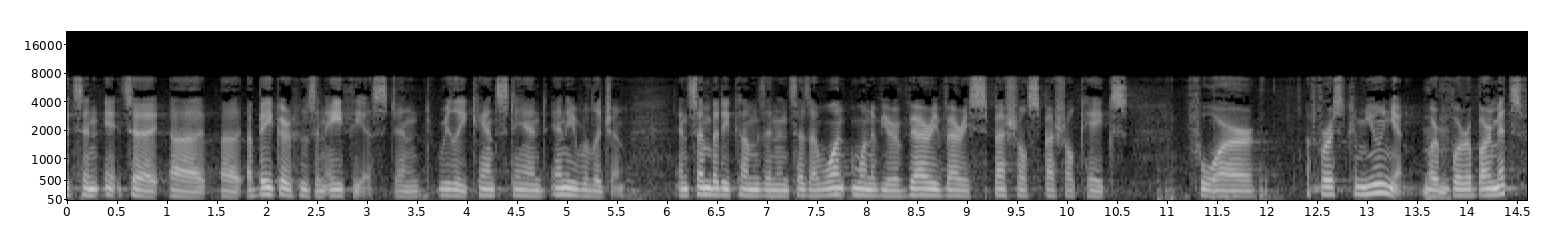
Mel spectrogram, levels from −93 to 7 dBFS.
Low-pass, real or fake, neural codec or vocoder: 7.2 kHz; real; none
